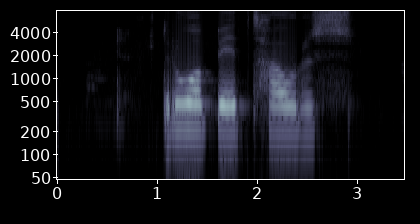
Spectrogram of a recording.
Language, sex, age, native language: Icelandic, male, 10, Icelandic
